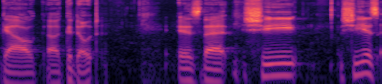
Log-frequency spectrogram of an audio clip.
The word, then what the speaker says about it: Gal Gadot: why is everyone saying gal gadot it's gal gadot there's a strong t at the end as it's pronounced in hebrew it's gal gadot it's gal gadot i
